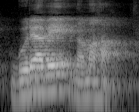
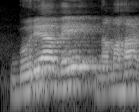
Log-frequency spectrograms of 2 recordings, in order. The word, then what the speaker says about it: ഗുരവേ നമഃ: അപ്പൊ പരം ബ്രഹ്മ തസ്മൈ ശ്രീ ഗുരവേ നമഃ. ഗുരവേ നമഃ എന്നുള്ളതാണ് ശരിയായിട്ടുള്ളത്. ഗുരുവേ നമ എന്ന് കേട്ടിട്ടുണ്ട്. നമ എന്നല്ല, നമഃ എന്ന് തന്നെയാണ്. ഗുരവേ നമഃ.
